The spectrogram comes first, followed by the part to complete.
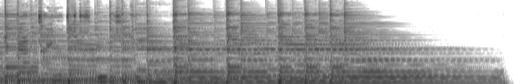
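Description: Steel-string acoustic guitar strummed in a country rhythm. From about six seconds in, the strumming stops and the last chord is left to ring and fade.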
